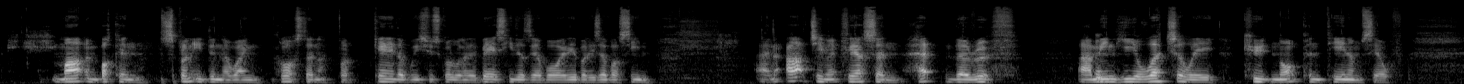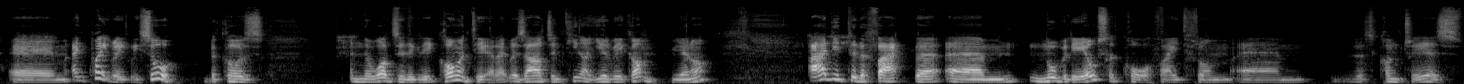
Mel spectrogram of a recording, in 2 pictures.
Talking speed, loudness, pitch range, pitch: 150 wpm, -26 LUFS, 110-130 Hz, 115 Hz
